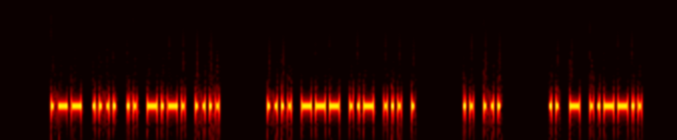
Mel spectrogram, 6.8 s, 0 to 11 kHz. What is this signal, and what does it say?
Morse code, heard as a keyed tone, about 36 wpm, 700 Hz. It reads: WHICH HOUSE IS IT?
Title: 2x Word-Spacing - Sentences from Top 200 Words - 35wpm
